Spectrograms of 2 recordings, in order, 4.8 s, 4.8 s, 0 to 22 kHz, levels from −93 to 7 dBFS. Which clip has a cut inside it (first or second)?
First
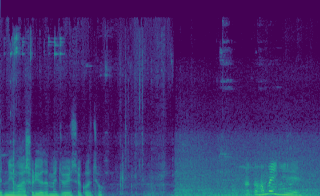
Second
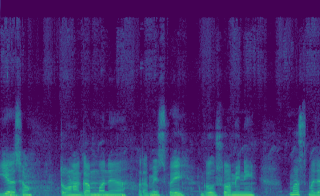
first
